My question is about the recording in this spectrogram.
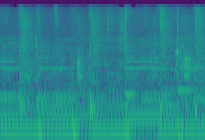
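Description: Background music with steady held notes; under it, a few faint soft taps of a kitchen knife cutting through sliced bread against a wooden cutting board.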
